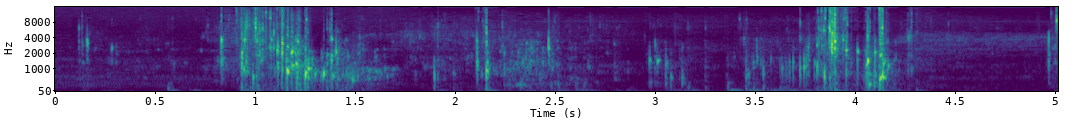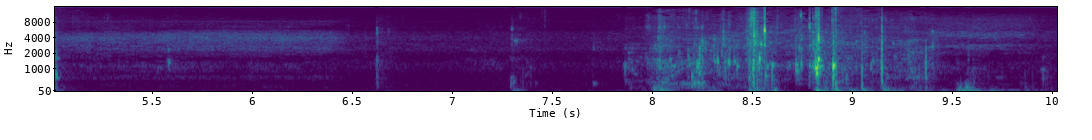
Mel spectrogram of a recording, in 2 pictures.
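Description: Sea water sloshing and splashing over a camera held at the surface in choppy waves, in three bursts: about a second in, around four seconds, and again from about eight seconds, with quieter stretches between.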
